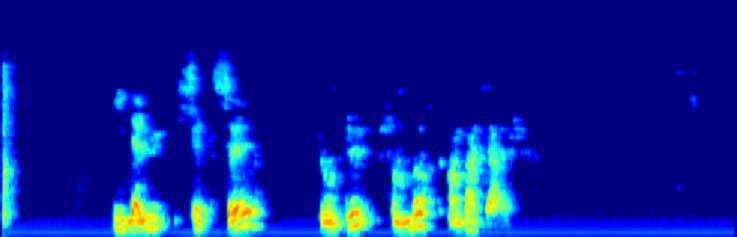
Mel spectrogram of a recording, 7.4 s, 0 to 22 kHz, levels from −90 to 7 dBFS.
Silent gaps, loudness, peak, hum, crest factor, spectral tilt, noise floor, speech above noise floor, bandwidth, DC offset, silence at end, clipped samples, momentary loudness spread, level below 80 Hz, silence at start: none; -25 LUFS; -6 dBFS; 50 Hz at -55 dBFS; 20 dB; -7.5 dB/octave; -72 dBFS; 48 dB; 7.4 kHz; under 0.1%; 2.3 s; under 0.1%; 13 LU; -70 dBFS; 0.05 s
